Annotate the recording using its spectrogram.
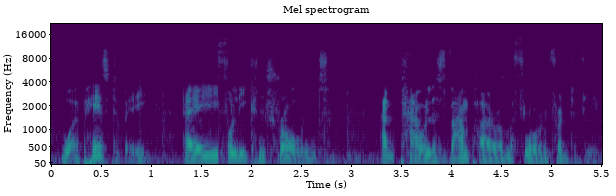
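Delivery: ordinary talk, nothing marked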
